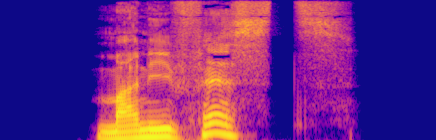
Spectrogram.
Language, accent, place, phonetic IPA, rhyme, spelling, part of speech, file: German, Germany, Berlin, [maniˈfɛst͡s], -ɛst͡s, Manifests, noun, De-Manifests.ogg
- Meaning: genitive singular of Manifest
